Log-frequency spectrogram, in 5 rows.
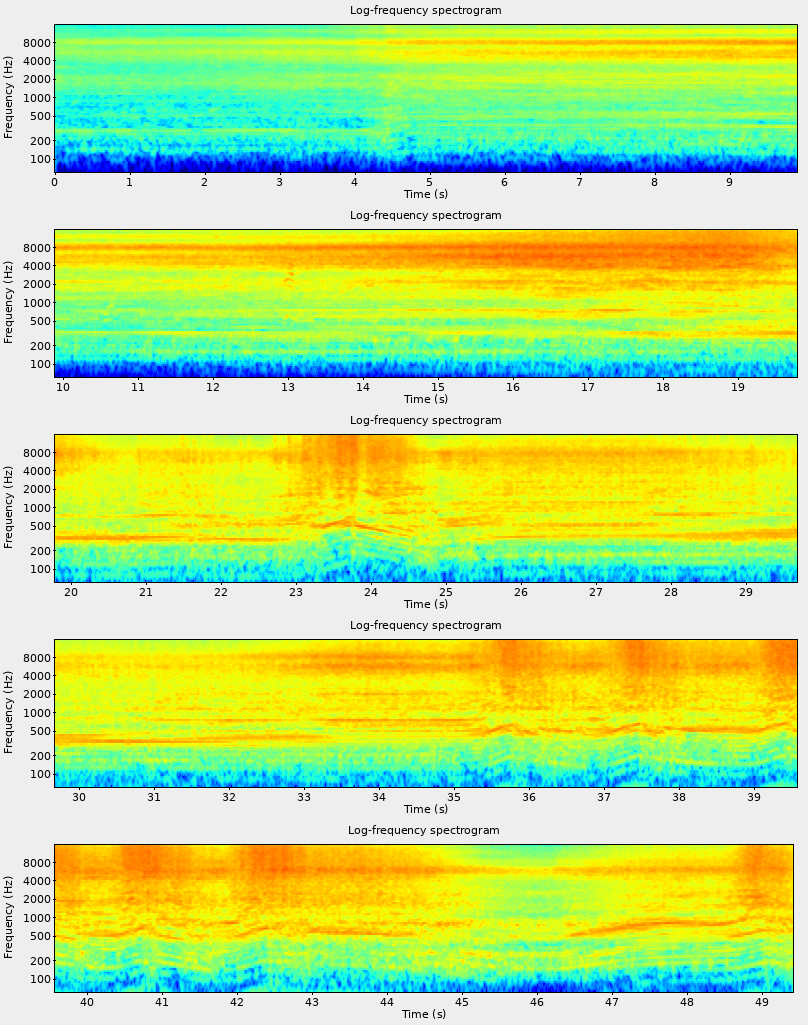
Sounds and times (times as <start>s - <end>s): Vehicle: 0.0s - 49.4s
Accelerating, revving, vroom: 9.2s - 45.4s, 46.3s - 49.4s.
